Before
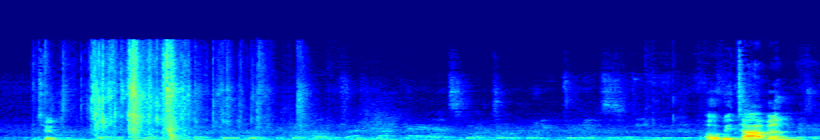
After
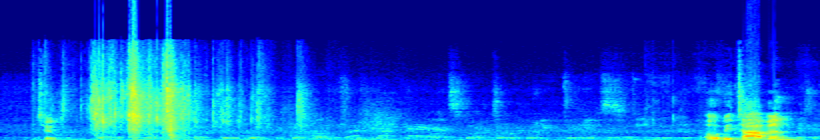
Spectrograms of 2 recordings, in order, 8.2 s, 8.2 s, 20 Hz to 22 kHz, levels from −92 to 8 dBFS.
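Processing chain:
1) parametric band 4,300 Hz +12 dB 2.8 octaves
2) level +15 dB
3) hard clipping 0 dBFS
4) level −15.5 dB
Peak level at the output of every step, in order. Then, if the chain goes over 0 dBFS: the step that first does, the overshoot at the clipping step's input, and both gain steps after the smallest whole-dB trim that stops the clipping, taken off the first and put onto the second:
−5.5, +9.5, 0.0, −15.5 dBFS
step 2, 9.5 dB
step 2 +5 dB, step 4 −5.5 dB

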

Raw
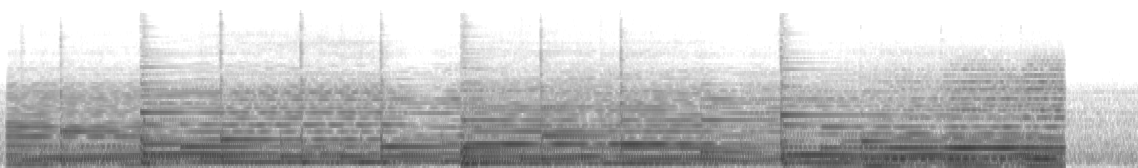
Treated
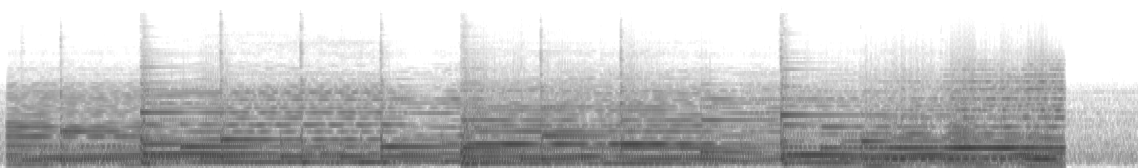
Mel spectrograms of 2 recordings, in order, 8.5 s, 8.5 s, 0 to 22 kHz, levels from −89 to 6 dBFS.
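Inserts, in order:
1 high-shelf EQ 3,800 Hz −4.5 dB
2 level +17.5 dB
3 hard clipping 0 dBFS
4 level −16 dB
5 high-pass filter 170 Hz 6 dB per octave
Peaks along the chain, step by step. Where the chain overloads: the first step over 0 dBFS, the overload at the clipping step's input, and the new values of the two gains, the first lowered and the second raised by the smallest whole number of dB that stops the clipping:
−10.0, +7.5, 0.0, −16.0, −13.0 dBFS
step 2, 7.5 dB
step 2 +9.5 dB, step 4 −8 dB

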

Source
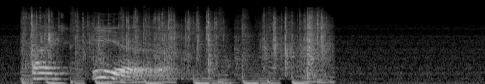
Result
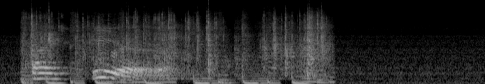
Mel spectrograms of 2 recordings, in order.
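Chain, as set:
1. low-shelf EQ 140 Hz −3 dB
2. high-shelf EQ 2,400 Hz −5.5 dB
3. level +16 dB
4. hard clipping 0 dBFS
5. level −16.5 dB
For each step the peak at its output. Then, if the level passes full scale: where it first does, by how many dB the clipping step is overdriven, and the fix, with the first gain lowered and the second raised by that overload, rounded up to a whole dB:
−5.0, −7.5, +8.5, 0.0, −16.5 dBFS
step 3, 8.5 dB
step 3 +7 dB, step 5 −7.5 dB

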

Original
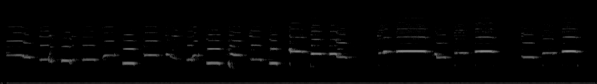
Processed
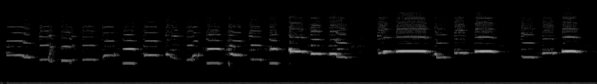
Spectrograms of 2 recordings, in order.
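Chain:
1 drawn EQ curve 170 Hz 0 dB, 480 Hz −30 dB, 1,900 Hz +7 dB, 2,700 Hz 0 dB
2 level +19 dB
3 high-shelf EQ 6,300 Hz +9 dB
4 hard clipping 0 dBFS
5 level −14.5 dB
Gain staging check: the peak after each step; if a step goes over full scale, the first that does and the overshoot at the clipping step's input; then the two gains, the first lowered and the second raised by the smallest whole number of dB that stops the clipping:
−24.5, −5.5, −4.5, −4.5, −19.0 dBFS
no step passes full scale

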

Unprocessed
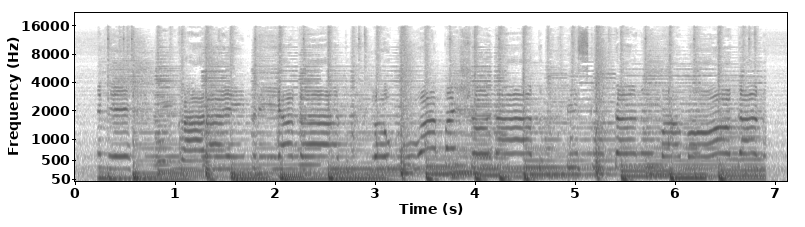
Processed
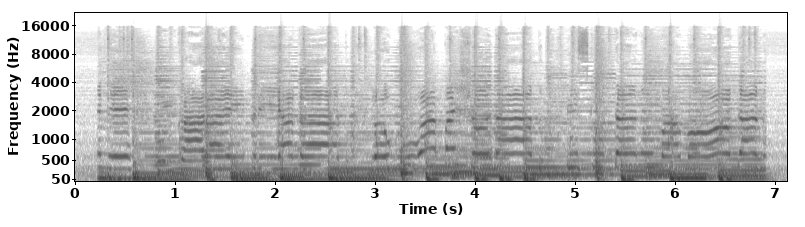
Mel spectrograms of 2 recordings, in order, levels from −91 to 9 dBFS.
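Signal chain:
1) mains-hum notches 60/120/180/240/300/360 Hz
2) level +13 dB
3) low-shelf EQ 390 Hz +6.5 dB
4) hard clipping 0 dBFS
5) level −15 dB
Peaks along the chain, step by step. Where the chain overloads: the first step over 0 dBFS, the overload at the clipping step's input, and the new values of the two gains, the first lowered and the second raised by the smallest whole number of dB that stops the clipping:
−13.5, −0.5, +5.5, 0.0, −15.0 dBFS
step 3, 5.5 dB
step 2 +7 dB, step 5 −9 dB

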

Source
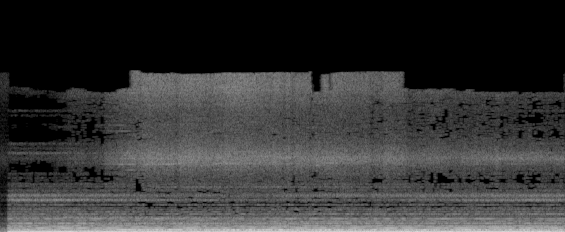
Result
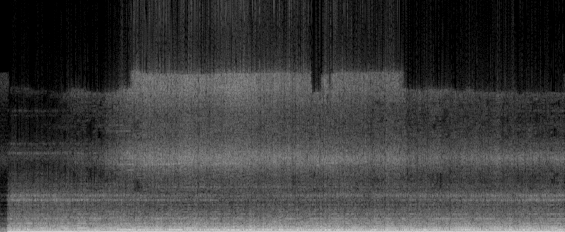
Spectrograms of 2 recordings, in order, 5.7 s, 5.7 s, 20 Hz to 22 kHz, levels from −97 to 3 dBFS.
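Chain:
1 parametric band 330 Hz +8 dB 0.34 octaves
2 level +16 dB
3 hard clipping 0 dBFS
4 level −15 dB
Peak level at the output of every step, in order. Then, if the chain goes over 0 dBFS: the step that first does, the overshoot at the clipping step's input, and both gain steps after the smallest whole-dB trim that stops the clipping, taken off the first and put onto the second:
−6.5, +9.5, 0.0, −15.0 dBFS
step 2, 9.5 dB
step 2 +6 dB, step 4 −5 dB

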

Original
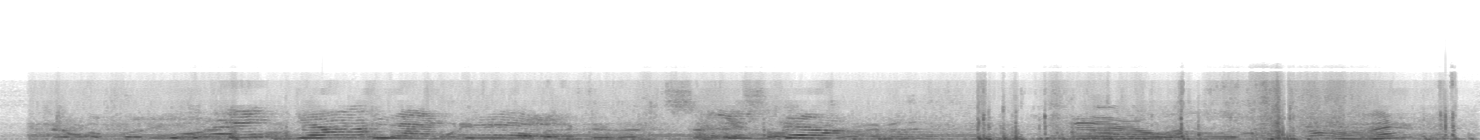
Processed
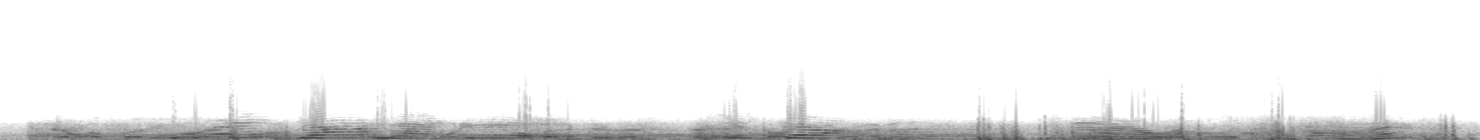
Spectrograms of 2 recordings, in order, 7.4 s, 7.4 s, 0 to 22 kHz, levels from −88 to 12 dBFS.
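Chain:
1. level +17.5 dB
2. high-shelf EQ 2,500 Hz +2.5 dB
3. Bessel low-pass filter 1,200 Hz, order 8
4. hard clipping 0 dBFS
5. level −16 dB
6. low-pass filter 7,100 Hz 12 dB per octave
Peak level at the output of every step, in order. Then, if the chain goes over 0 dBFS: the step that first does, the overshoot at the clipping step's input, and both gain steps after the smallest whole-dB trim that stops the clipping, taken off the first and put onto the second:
+4.5, +5.5, +3.5, 0.0, −16.0, −16.0 dBFS
step 1, 3.5 dB
step 1 +13.5 dB, step 5 −12 dB

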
